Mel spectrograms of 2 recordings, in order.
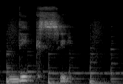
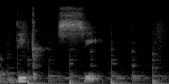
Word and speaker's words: dixi: Por lo tanto, la X se pronuncia KS. Esta palabra sería dixi. Como veis, he pronunciado dixi, la K y la S.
